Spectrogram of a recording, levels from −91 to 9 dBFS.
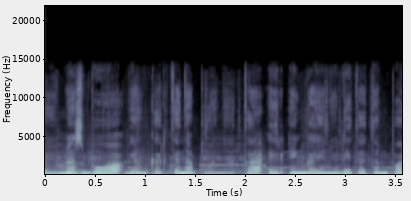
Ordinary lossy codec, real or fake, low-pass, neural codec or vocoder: AAC, 96 kbps; fake; 14.4 kHz; vocoder, 44.1 kHz, 128 mel bands every 512 samples, BigVGAN v2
